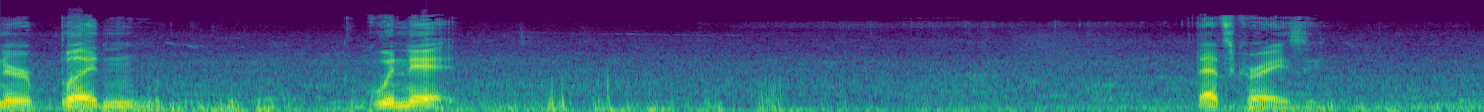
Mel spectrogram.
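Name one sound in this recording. A young man speaks close by in short, lively bursts, outdoors.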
